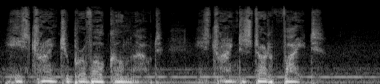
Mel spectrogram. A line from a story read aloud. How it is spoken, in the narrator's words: Carrie, she whispers in your ear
